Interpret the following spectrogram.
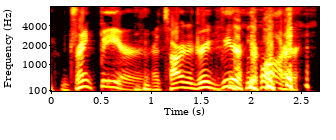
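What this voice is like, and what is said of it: Imitates another person's voice. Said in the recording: “my Jason Momoa impression ... It's spot on ... he just grunts and growls every so often”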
